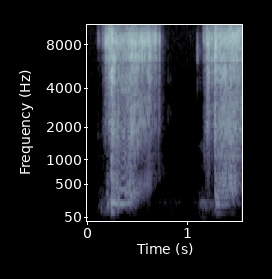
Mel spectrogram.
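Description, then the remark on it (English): Two loud, close-up wet fart noises in quick succession, each a sputtering, bubbly blast about half a second long, separated by a brief silence, with no talking. “And as you can see from this picture, Joe Manchin loves gas so much, instead of smiling at strangers, he prefers making long and wet farting noises.”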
